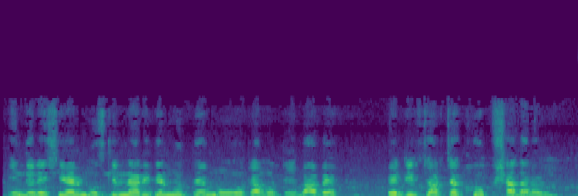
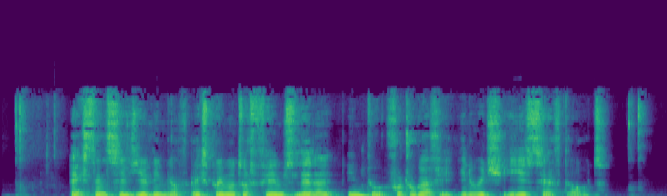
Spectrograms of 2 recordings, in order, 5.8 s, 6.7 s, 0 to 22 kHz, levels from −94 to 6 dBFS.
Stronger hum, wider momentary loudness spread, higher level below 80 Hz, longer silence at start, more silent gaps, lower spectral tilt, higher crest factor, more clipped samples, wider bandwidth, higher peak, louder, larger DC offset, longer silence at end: neither; second, 6 LU vs 13 LU; first, -56 dBFS vs -64 dBFS; about the same, 0.1 s vs 0.15 s; neither; first, -5.5 dB/octave vs -4 dB/octave; about the same, 16 dB vs 16 dB; neither; second, 10.5 kHz vs 12.5 kHz; about the same, -6 dBFS vs -4 dBFS; second, -23 LUFS vs -19 LUFS; neither; about the same, 0.2 s vs 0.25 s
